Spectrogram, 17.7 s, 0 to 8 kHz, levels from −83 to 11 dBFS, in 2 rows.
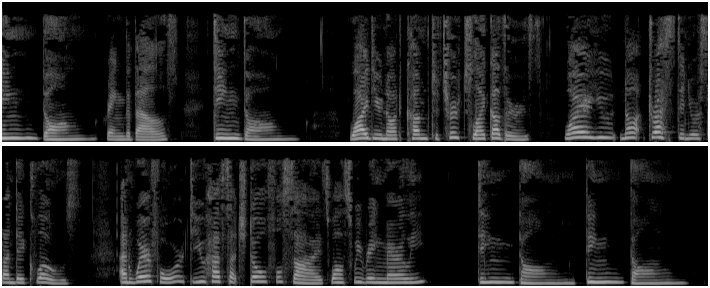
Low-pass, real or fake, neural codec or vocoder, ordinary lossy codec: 7.2 kHz; real; none; MP3, 32 kbps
